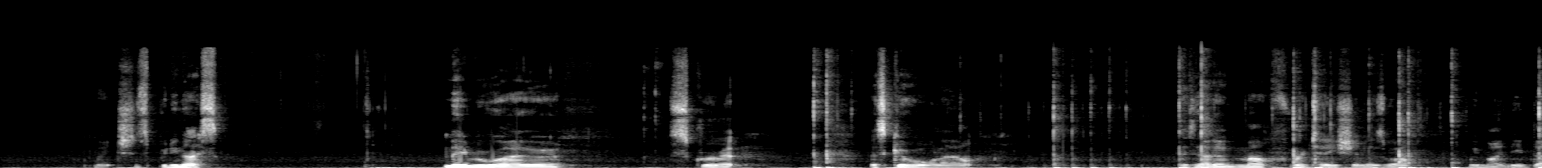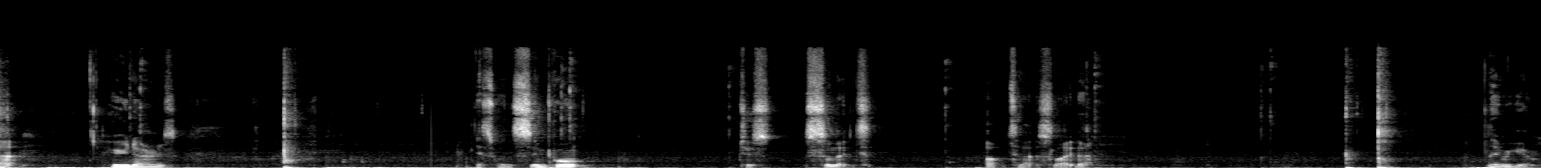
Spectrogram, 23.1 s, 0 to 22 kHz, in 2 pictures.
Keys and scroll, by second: 6.2 ctrl+d, 7.2 Return, 7.5 Right, 7.7 BackSpace, 9.4-11.4 typing, 11.5 Return, 13.7 r, 21.6 0, 21.9 Return.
